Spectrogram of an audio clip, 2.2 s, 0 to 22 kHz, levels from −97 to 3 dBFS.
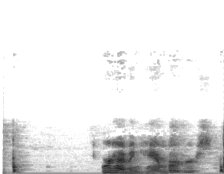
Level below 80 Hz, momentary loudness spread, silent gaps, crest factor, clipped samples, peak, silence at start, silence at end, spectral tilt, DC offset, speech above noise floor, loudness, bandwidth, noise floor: -64 dBFS; 12 LU; none; 20 dB; under 0.1%; -2 dBFS; 0.1 s; 0 s; -5 dB/octave; under 0.1%; 41 dB; -18 LUFS; 7 kHz; -59 dBFS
